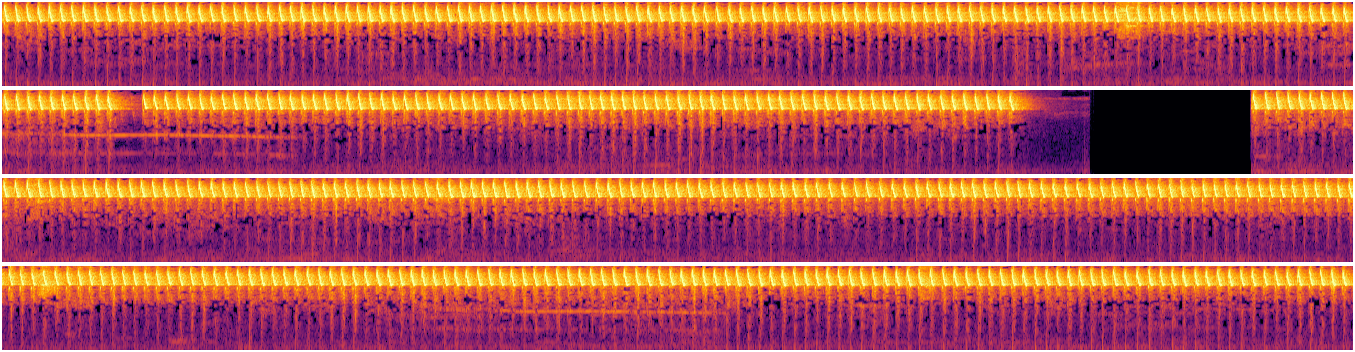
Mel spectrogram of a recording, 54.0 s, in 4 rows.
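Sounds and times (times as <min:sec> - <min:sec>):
bird trilling: 0:00.0 - 0:24.2, 0:26.0 - 0:54.0.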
